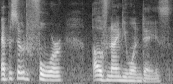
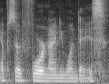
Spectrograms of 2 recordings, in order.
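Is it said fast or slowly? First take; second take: slowly; fast. First: It is said slowly and clearly. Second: It is said fast and run together.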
